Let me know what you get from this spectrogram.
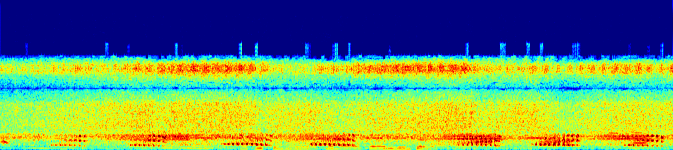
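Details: Frogs, everywhere after rain, in the Gondwana rainforest of Springbrook National Park near the Gold Coast, Queensland, Australia, croak in short, repeated bursts, several callers overlapping against a steady high hiss.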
